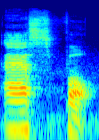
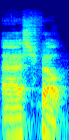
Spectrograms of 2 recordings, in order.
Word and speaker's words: asphalt: episode of uneven yes it is pronounced asphalt not asphalt come on England you need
